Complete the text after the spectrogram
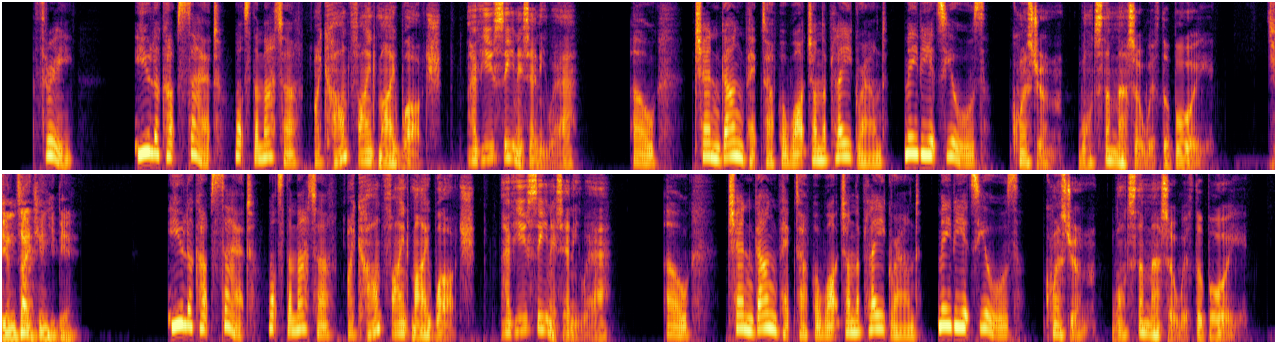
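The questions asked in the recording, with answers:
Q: What's the matter with the boy?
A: He can't find his watch.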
